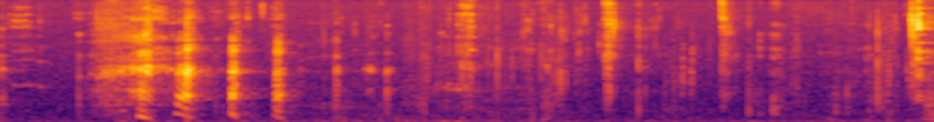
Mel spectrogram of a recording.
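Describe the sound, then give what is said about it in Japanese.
Crunchy chewing of food dressed with basil sauce: a burst of loud, crisp crunches at first, then quieter irregular bites and munching, with a final sharp crunch at the end. No talking. “うわ混ざってひでえことになったんだこれじゃあ食べてみようねこれをね”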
